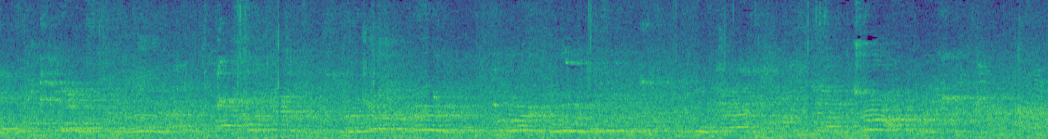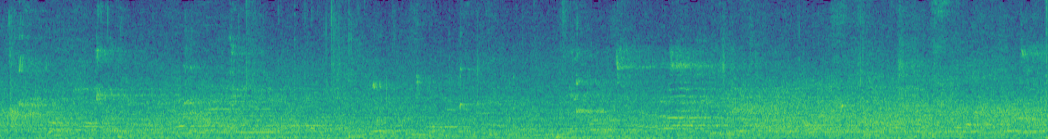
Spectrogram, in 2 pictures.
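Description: Sneakers squeak sharply on a hard floor.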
